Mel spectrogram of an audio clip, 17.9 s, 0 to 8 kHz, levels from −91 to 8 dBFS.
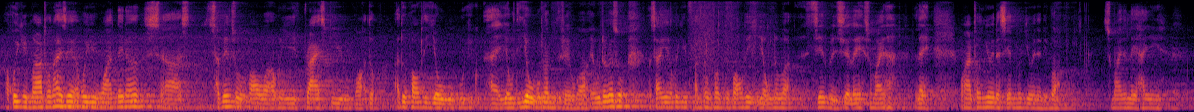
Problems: background sounds at intervals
